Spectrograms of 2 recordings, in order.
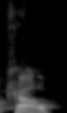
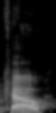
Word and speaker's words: Kao: So without any further delay, Mr. Daniel Cow, okay, right? Did I pronounce that right? – Cow, yeah. – Daniel Cow, the CEO of TruckSmarter, man.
